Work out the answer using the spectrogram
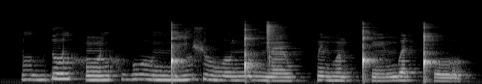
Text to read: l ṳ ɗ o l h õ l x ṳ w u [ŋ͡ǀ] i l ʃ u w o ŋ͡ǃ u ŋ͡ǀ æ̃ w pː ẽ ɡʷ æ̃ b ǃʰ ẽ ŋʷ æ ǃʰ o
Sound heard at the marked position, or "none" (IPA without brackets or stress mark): ŋ͡ǃ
